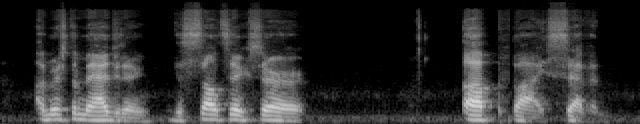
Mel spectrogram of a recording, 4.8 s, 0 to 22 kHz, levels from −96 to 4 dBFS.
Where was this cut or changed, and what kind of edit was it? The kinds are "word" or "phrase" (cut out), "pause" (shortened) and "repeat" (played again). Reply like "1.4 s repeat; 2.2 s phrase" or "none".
1.2 s pause; 3.8 s pause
